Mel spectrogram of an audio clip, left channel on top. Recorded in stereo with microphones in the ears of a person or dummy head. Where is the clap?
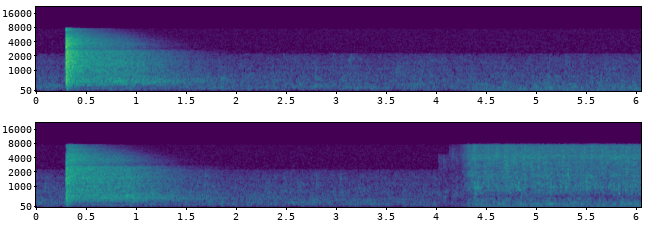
35° left (ahead or behind), 0.5 m.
